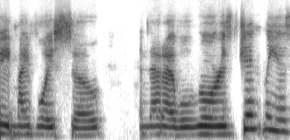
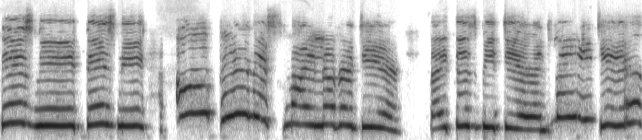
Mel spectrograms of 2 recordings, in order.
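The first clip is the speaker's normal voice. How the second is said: very high, tiny, squeezed-up falsetto voice; 12 semitones higher, 3 dB louder than usual. Asking to play Thisbe too, speaking as Thisbe in a monstrous little voice. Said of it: "I'll speak in a monstrous little voice".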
